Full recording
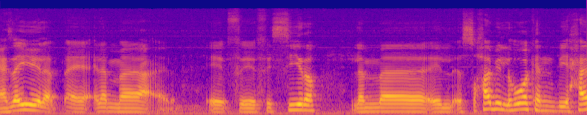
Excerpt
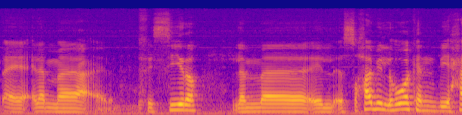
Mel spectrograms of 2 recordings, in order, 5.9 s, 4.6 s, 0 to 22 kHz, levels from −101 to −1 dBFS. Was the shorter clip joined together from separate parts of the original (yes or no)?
yes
